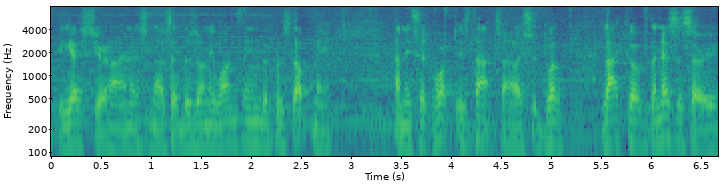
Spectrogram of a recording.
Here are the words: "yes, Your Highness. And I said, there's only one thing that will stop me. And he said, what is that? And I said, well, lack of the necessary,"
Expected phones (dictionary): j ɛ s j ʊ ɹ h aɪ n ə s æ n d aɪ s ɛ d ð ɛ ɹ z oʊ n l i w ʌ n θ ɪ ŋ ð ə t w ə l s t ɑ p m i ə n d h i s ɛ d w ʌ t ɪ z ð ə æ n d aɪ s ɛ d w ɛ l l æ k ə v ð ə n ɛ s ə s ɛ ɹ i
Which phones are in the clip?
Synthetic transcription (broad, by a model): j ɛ s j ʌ ɹ h aɪ n ə s n aɪ s ɛ d ð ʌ ɹ z oʊ n l i w ʌ n θ ɪ ŋ ð ə t w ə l s t ɑ p m i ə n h i s ɛ d w ʌ t ɪ z ð ə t aɪ s ɛ d w ɛ l l æ k ə v ð ə n ɛ s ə s ɛ ɹ i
